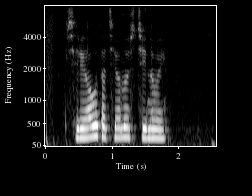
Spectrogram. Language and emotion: Russian, neutral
